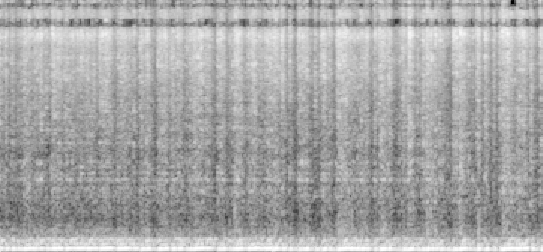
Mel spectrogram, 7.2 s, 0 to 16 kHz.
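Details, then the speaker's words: Chevy truck with freshly built LS-swapped big-cam V8, started at 75° coolant temp, 65–75 psi oil pressure at idle: deep loping idle with rhythmic big-cam lope, no knock or tick; engine healthy. "But as far as the engine and the way it's running, we're good."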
